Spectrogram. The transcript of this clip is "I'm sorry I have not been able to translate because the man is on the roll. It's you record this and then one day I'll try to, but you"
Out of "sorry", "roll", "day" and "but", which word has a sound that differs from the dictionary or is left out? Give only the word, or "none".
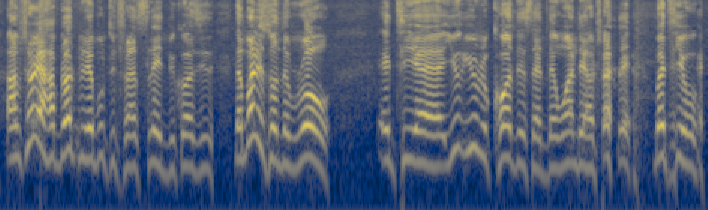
sorry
